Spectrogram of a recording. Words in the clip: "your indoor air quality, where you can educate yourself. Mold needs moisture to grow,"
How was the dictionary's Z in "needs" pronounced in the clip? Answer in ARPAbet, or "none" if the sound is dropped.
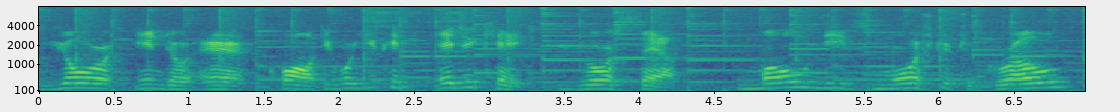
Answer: Z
